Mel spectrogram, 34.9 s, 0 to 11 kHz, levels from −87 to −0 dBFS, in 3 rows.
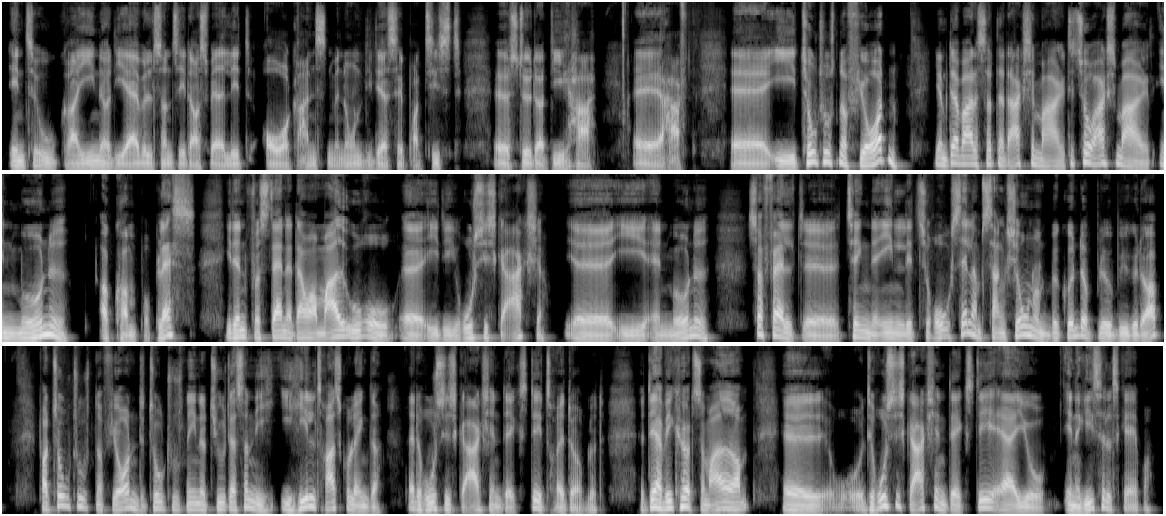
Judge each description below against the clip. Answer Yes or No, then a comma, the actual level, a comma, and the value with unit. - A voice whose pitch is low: Yes, low, 110 Hz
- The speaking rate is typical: Yes, average, 190 wpm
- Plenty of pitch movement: Yes, wide, 6.6 semitones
